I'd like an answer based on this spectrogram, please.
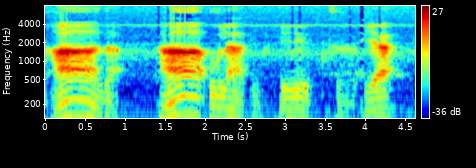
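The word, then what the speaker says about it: هذا: Iya, haknya ingat, kalau hak seperti haza tadi. Kan tulisannya haza, pendek ya. Aslinya panjang Ibu, maka baca panjang. Haza.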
